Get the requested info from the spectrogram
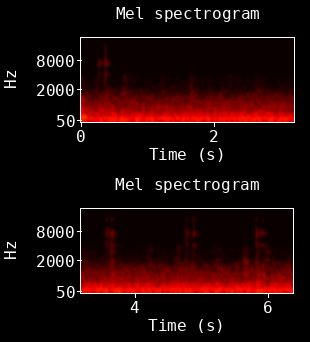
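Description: Very quiet room tone with a low steady hum and a handful of faint, scattered clicks from a computer mouse, two of them close together about halfway through.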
